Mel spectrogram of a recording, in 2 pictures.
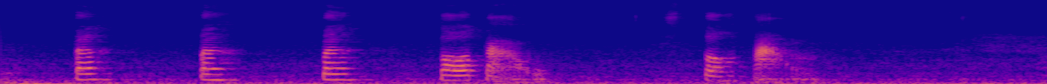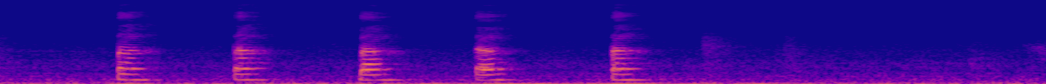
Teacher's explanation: So ต อ เ ต ่ า is kind of D and T together. So when you pronounce ต อ เ ต ่ า you have to use your tongue touch behind your teeth.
